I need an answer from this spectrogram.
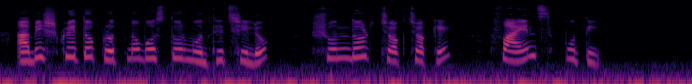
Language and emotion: Bengali, neutral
